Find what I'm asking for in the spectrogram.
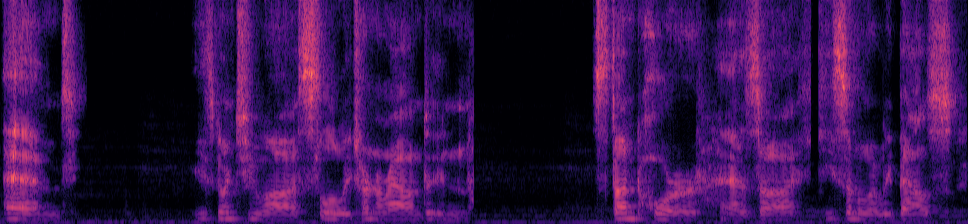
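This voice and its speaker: Man, tabletop player, slow flat delivery, lowish voice. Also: poor audio. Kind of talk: tabletop role-play narration.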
